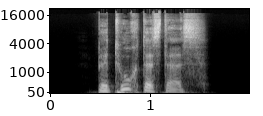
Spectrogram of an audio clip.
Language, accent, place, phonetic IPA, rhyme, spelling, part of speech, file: German, Germany, Berlin, [bəˈtuːxtəstəs], -uːxtəstəs, betuchtestes, adjective, De-betuchtestes.ogg
- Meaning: strong/mixed nominative/accusative neuter singular superlative degree of betucht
